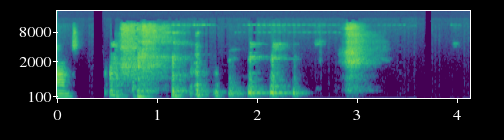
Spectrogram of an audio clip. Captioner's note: laughs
